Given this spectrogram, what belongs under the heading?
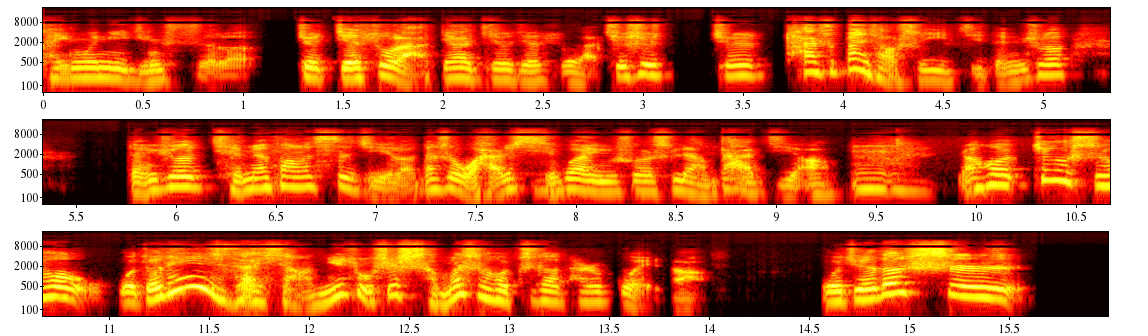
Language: Chinese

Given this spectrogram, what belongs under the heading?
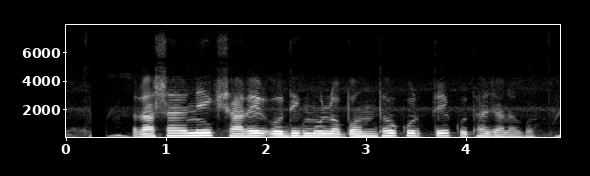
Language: Bangla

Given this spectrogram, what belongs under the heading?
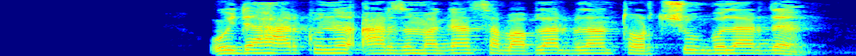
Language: Uzbek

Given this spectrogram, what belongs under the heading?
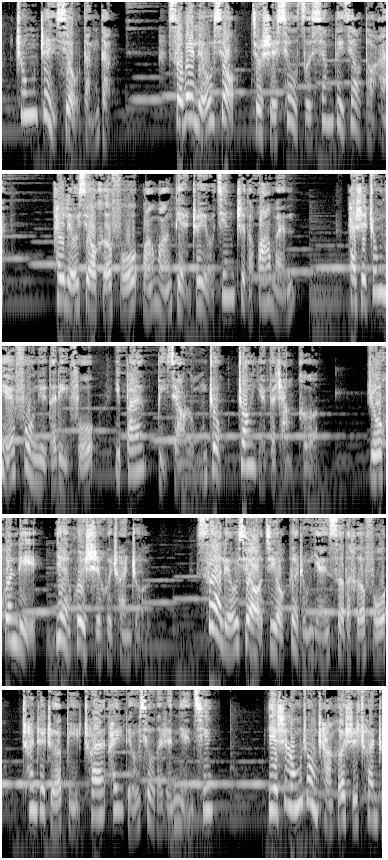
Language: Chinese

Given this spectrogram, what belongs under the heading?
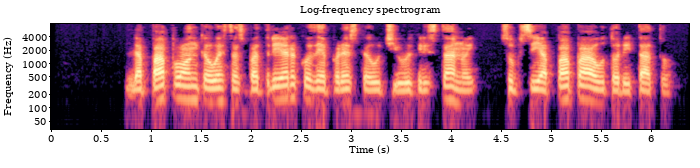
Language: Esperanto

